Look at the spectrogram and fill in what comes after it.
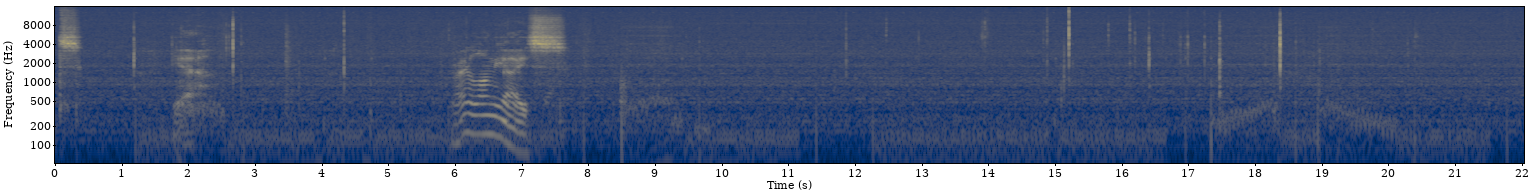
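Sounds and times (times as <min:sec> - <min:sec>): faint outdoor hiss: 0:00.0 - 0:22.0.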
